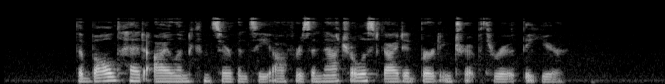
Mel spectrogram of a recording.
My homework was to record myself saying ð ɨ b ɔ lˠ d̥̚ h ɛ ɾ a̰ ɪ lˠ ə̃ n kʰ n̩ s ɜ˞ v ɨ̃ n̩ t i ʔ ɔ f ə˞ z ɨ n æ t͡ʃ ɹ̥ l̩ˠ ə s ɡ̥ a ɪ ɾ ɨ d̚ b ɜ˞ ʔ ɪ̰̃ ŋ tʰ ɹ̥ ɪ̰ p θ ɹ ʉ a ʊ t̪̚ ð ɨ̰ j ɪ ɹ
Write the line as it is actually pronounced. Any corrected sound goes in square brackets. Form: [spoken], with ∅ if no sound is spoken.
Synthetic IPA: ð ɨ b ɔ lˠ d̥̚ h ɛ ɾ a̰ ɪ lˠ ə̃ n kʰ n̩ s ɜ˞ v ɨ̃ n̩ [s] i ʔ ɔ f ə˞ z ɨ n æ t͡ʃ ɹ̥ l̩ˠ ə s ɡ̥ a ɪ ɾ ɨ d̚ b ɜ˞ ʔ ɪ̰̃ ŋ tʰ ɹ̥ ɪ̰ p θ ɹ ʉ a ʊ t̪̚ ð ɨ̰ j ɪ ɹ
